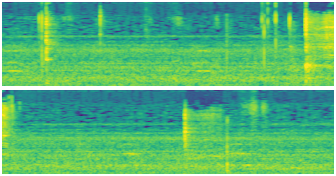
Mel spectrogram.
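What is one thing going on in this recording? A metal spoon clinks and scrapes against a glass baking dish.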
